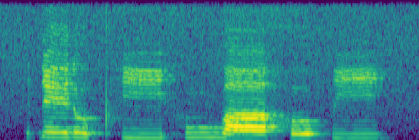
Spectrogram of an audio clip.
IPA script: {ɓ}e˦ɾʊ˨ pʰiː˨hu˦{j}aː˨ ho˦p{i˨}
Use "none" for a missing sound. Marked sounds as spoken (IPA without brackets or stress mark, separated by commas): ɗ, w, i˦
